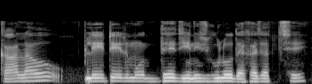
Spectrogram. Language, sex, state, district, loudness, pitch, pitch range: Bengali, male, West Bengal, Cooch Behar, -15 LUFS, 150 Hz, 140-155 Hz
